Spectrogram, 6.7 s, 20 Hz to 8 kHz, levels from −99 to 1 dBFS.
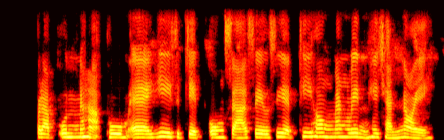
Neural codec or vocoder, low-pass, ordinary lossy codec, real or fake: none; 7.2 kHz; none; real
